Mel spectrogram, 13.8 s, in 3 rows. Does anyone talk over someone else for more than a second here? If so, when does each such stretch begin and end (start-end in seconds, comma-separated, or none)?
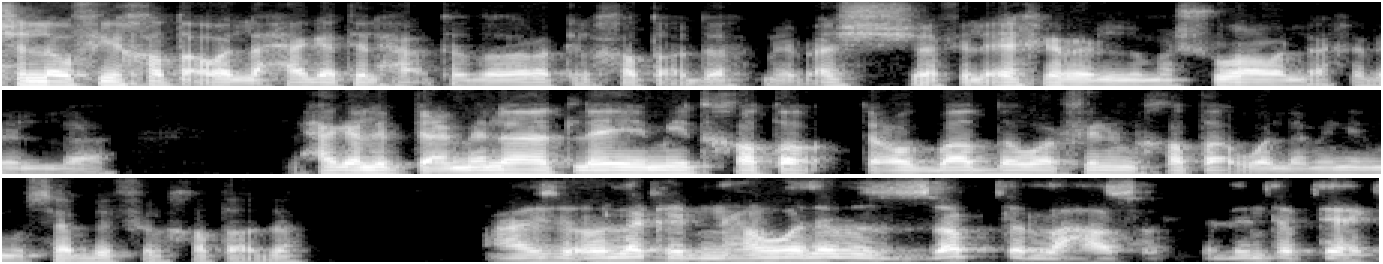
none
